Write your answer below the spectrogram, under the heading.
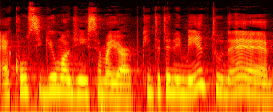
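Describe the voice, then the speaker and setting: This is a woman speaking. Her voice is fairly high in pitch. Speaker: content creator and English teacher. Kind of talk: casual talk to camera. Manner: fast.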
